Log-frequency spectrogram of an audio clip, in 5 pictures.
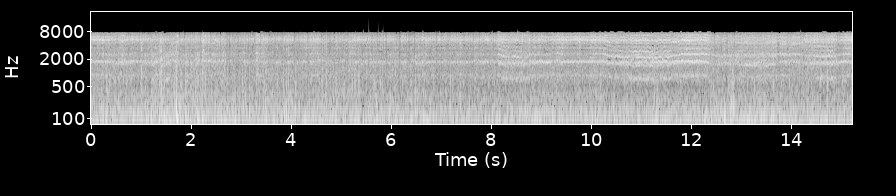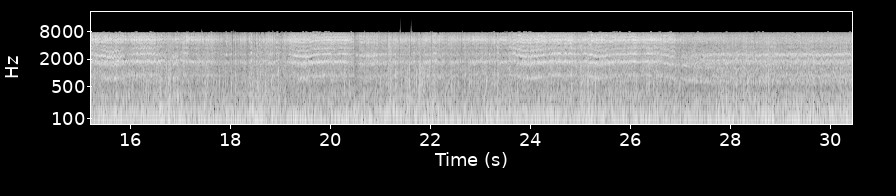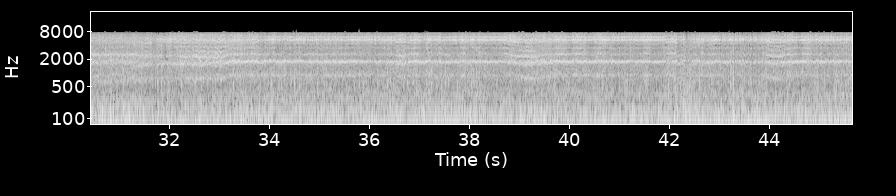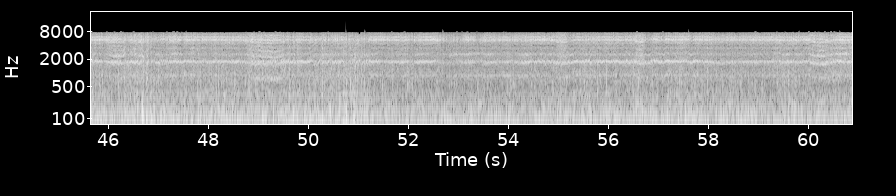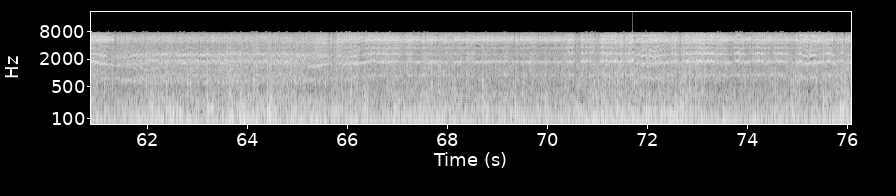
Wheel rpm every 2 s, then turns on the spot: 230, 230, 230, 230, 230, 230, 220, 220, 230, 230, 220, 230, 230, 230, 200, 190, 200, 230, 230, 230, 230, 230, 230, 230, 230, 230, 240, 230, 230, 230, 230, 190, 200, 210, 230, 230, 230, 230.
none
